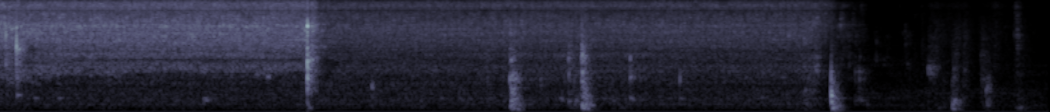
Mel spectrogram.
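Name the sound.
running tap water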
